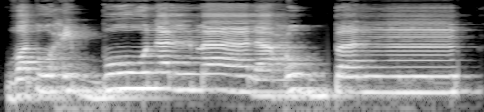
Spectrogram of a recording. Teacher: یہاں با کے اوپر تنوین ہے، اخفا کریں گے، آواز ناک کے اندر جائے گی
